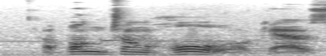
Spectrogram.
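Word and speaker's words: Bong Joon-ho: Oh, Bong Chong Ho. Okay, I was saying Bong Chong W.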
